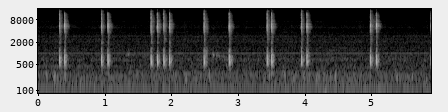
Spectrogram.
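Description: Quiet, irregular clicks of a computer mouse and keyboard, about ten in all, many coming in quick pairs.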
